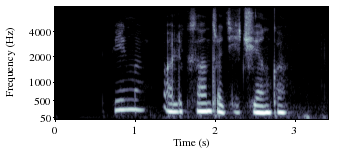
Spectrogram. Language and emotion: Russian, neutral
